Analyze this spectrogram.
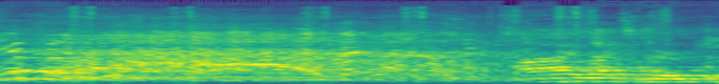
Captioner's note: laughter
